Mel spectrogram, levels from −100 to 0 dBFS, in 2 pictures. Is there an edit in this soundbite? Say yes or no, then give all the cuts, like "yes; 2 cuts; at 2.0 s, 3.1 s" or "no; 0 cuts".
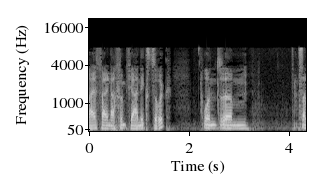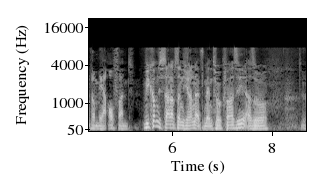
yes; 1 cut; at 5.4 s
